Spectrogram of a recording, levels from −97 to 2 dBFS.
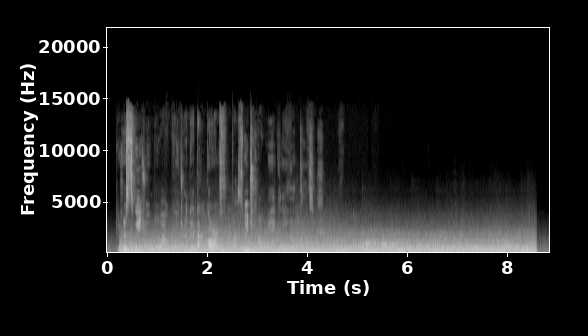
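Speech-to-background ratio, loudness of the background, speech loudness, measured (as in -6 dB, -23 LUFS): -5.0 dB, -25.0 LUFS, -30.0 LUFS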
